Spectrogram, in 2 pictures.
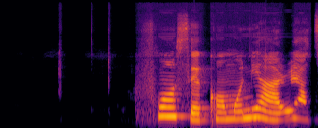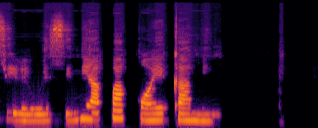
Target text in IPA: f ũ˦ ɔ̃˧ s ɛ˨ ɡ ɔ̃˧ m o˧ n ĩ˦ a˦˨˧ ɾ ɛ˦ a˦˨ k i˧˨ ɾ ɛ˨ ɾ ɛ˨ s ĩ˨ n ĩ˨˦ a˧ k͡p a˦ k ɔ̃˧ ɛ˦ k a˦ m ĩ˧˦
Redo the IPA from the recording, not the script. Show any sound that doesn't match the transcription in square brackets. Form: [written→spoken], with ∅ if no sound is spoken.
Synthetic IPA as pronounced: f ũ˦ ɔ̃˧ s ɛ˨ [ɡ→k] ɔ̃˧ m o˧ n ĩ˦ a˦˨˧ ɾ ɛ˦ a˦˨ [k→t] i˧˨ ɾ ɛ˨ ɾ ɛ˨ s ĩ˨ n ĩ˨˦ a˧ k͡p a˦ k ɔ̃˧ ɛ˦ k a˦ m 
